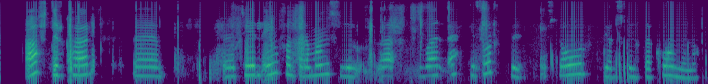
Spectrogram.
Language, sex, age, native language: Icelandic, male, 11, Icelandic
